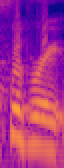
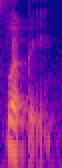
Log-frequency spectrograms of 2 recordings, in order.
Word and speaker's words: slippery: It's not slippery. That's too many syllables. It's just slippy.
